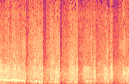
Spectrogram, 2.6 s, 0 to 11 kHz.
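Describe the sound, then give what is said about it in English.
A crowd bursts into steady, loud applause for the winning quiz team Morlock Stock and Barrel, who scored 1,206 points, a dense wash of many hands clapping that swells and dips slightly in waves without any voices over it. “Round of applause, Morlock Stock and Barrel!”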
